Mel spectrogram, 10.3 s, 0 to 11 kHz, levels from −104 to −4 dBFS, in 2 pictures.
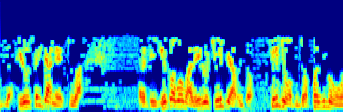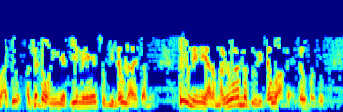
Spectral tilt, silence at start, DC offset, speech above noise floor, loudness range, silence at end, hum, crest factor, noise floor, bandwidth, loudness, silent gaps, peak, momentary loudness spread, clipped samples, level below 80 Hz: -10.5 dB/octave; 0 s; under 0.1%; 34 dB; 2 LU; 0.3 s; none; 20 dB; -57 dBFS; 3.6 kHz; -24 LUFS; none; -4 dBFS; 8 LU; under 0.1%; -78 dBFS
